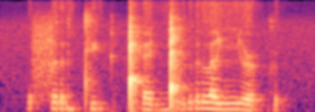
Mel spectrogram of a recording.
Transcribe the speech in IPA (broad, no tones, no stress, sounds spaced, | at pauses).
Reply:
f ə r tʲ ʌ k ǃʰ ɛ ɡ͡ǃ u r l ʌ ɲ ə˞ k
